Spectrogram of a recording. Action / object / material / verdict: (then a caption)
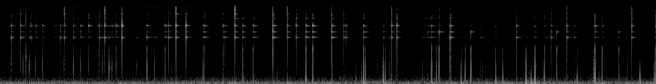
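tap / glass water bottle / glass / none. Long pink acrylic nails tap rapidly on a hollow blue glass water bottle with a cap. The result is a dense, steady run of short, bright glassy clinks with high ringing overtones, over a faint low rumble.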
